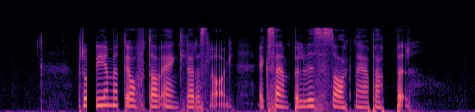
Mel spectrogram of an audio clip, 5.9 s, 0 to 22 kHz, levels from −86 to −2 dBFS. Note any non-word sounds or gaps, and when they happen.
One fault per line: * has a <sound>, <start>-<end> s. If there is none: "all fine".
* has a dropout, 1.1-1.2 s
